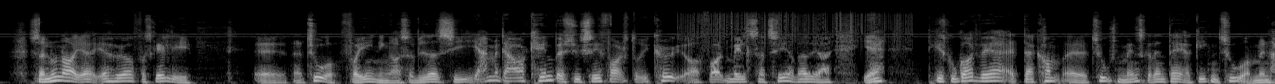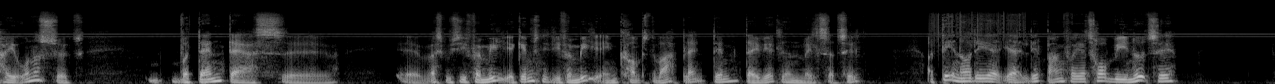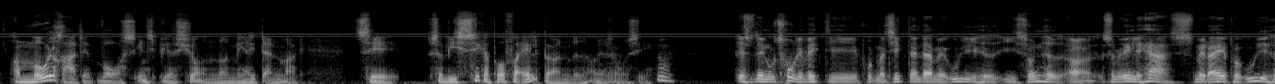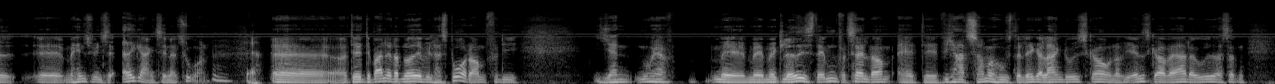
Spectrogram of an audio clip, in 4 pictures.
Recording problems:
garbled, watery; slightly; nothing above 11.5 kHz
crackling; noticeable; from 7 to 9 s and at 22 s; 15 dB below the speech
high-pitched whine; faint; throughout; 4 kHz, 25 dB below the speech

